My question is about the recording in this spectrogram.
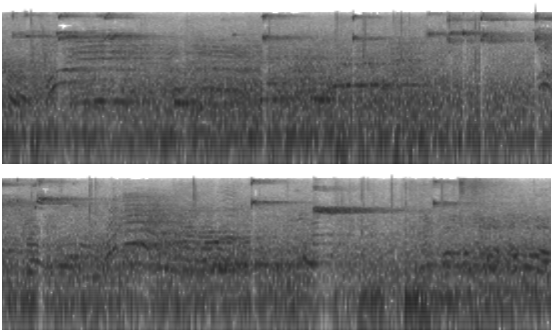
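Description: Basketball game on a hardwood gym floor: the ball bouncing and sneakers squeaking in short high chirps, with players' and spectators' voices calling out.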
